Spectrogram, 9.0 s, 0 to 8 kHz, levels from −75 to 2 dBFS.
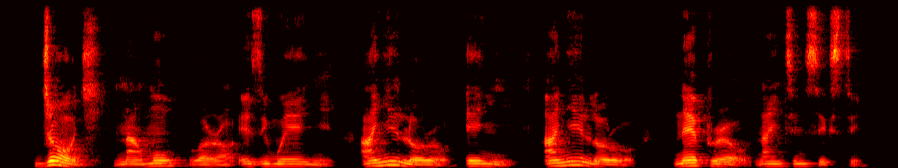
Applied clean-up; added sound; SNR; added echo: neural mask model Resemble Enhance denoiser.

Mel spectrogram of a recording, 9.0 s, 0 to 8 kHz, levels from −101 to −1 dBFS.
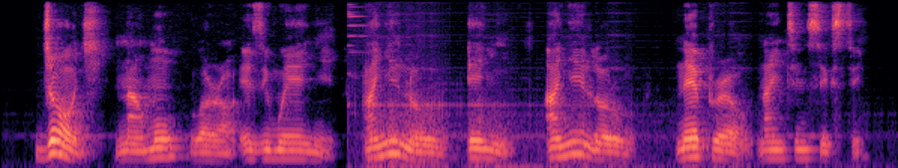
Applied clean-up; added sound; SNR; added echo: neural separator model SepFormer DNS4.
